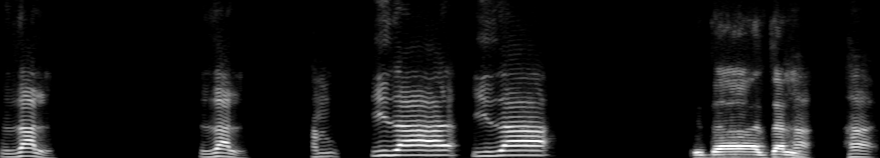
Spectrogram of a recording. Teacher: এই জালটা উচ্চারণ হবে শুধু জীবের আগা আর উপরে দাঁতের আগা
